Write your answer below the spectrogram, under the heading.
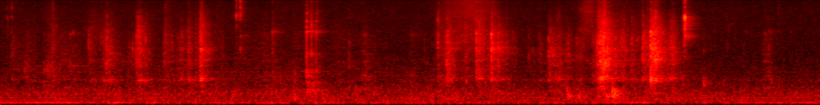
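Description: Small hard candies rattling and clicking in a plastic cup as fingers dig through them, in irregular short clicks with a busier cluster about halfway through.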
